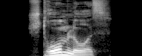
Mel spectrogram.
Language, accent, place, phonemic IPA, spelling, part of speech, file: German, Germany, Berlin, /ˈʃtʁoːmˌloːs/, stromlos, adjective, De-stromlos.ogg
- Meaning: dead (having no electric current)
